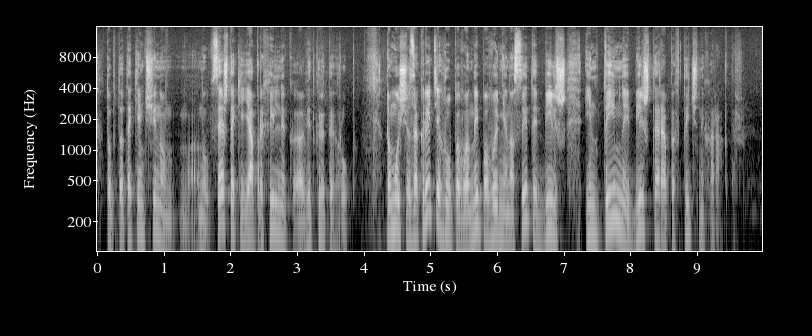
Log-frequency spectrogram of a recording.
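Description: A man's dark, mellow tone at a medium pitch with lively intonation, a moderate pace and a very clean recording with a silent background. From eastern Ukraine, Donetsk region (Horlivka). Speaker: psychologist. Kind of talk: public talk. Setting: stage with audience.

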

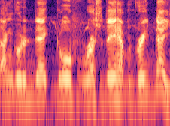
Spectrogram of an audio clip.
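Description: A high-pitched man at a very fast pace, with dry sound with no echo and light background noise. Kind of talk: casual vlog chat. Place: station. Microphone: phone near.

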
